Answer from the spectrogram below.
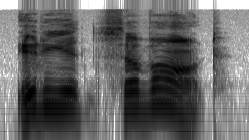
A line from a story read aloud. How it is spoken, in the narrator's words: he say loudly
